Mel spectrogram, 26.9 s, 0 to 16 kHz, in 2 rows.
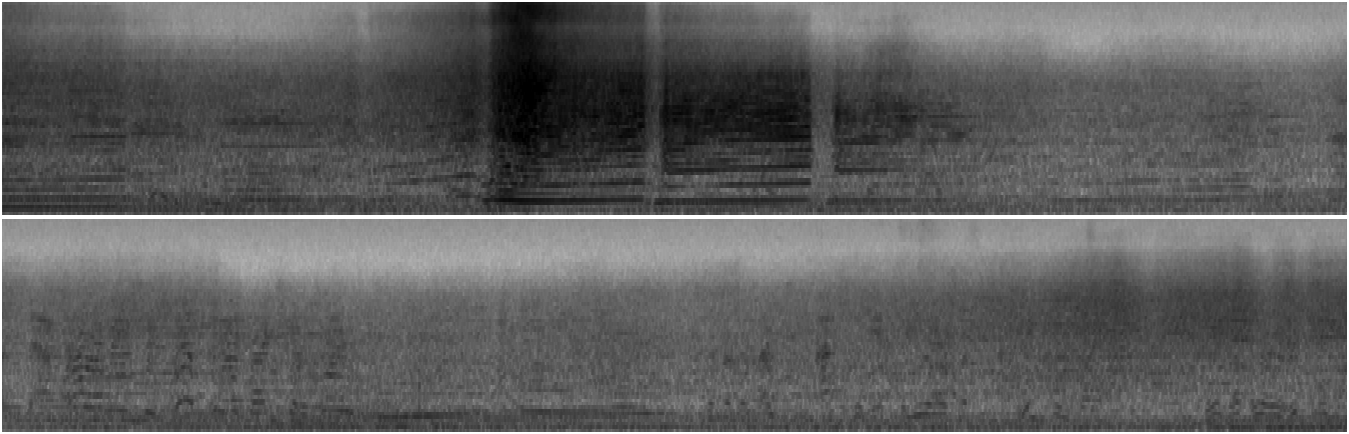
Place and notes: Jacksons Ln, Scarborough, UK - barry sheene classic 2009 ... parade laps ...
barry sheene classic 2009 ... parade laps ... one point stereo mic to minidisk ...
23 May 2009, ~11:00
